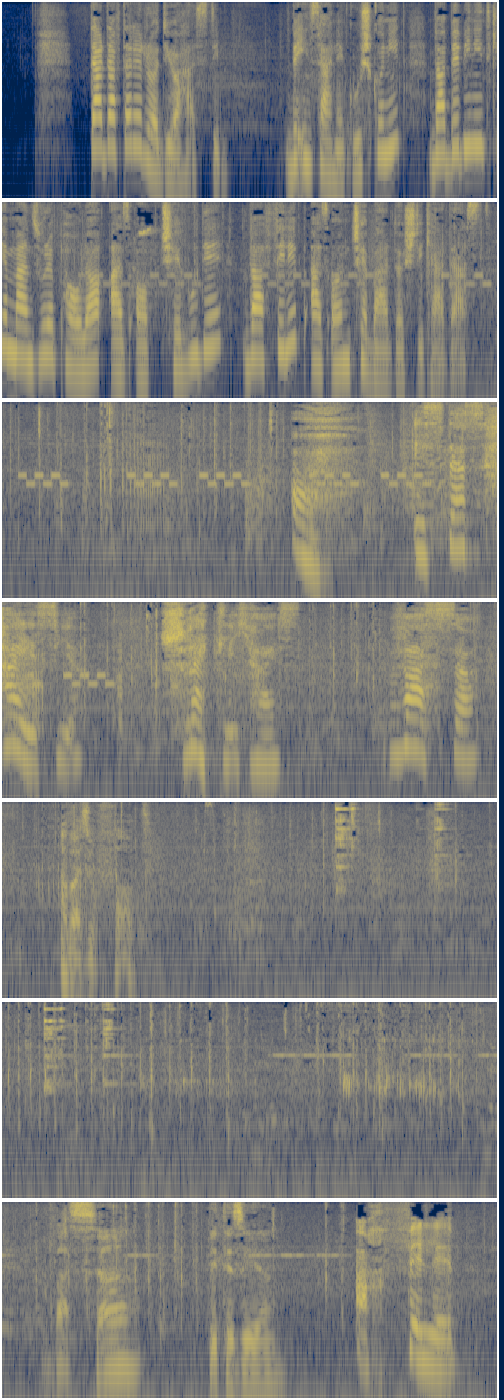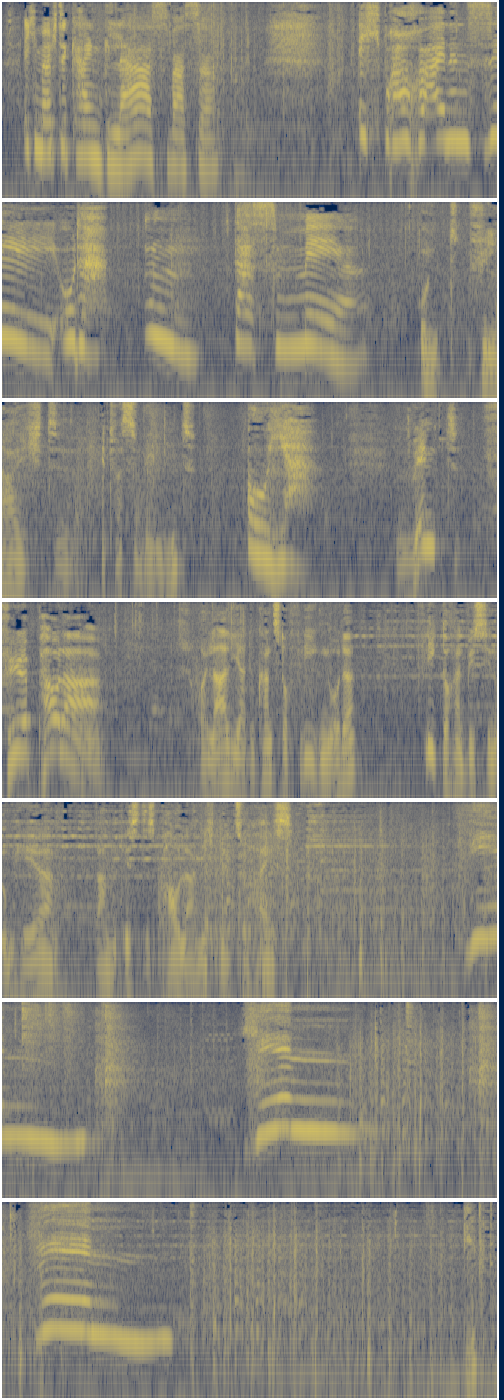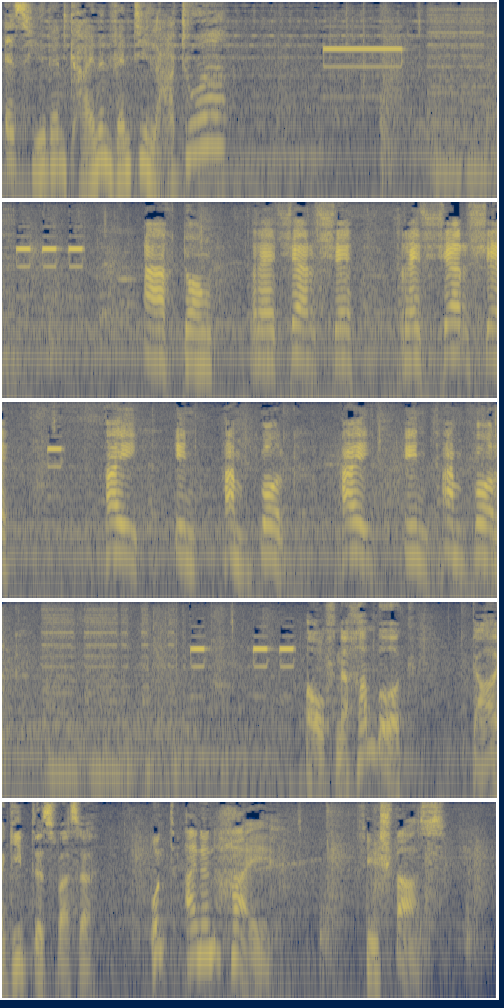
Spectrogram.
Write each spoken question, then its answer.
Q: به این صحنه گوش کنید و ببینید که منظور پاولا از آب چه بوده و فیلیپ از آن چه برداشتی کرده است.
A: فیلیپ نیز مثل هر کس دیگر از حرف پاولا چنین می فهمد که او تشنه است و یک لیوان آب می خواهد.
